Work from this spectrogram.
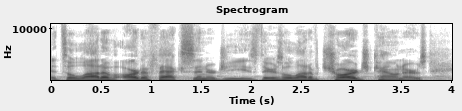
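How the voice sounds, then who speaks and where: Music runs behind the speaker. The man keeps a moderate pace. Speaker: Magic: The Gathering content creator. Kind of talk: casual commentary video.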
